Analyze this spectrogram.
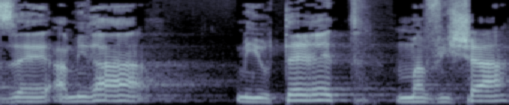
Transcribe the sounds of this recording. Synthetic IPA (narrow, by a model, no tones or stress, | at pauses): zeʔa̰miʁa | mejut̪e̞ʁet̪maviʃa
